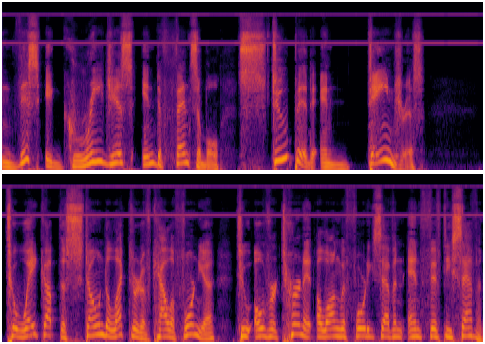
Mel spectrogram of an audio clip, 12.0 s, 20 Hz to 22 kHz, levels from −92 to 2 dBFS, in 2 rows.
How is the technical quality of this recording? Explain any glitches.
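The recording carries one technical fault: USB whine running through the full length of the speech. It is a steady, fixed-pitch tone at 8 kHz, sitting roughly 25 dB below the speech. The USB bus draws current in bursts on its 125-microsecond microframe schedule, and that periodic load couples into the audio path through shared power or ground. Eight thousand bursts per second produce this high, thin whistle.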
